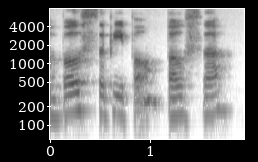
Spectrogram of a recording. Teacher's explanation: these two can kind of link, and I kind of move from voiceless into voiced TH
